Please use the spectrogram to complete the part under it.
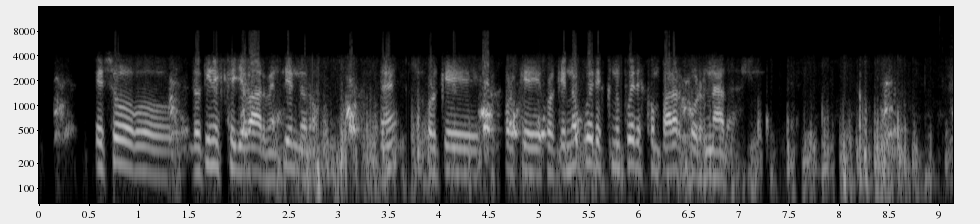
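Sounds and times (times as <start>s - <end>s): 
dog at a circus barking in short yaps: 0.1s - 0.4s, 1.3s - 2.4s, 3.0s - 3.3s, 4.4s - 5.5s, 6.3s - 6.7s, 8.4s - 9.1s
speech: 0.6s - 7.3s, 8.4s - 9.1s.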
